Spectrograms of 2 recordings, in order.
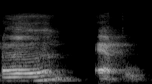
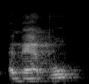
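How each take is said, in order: First: The two words are said separately. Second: The two words are linked together. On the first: The speaker calls it wrong. "I never say an apple" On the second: The speaker calls it right. "I pronounce together"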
